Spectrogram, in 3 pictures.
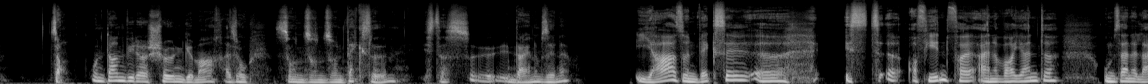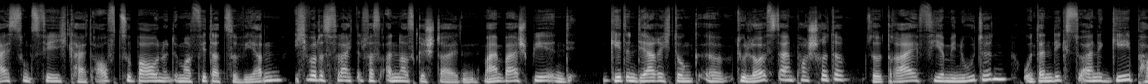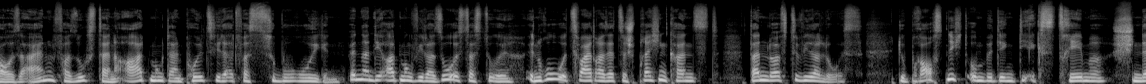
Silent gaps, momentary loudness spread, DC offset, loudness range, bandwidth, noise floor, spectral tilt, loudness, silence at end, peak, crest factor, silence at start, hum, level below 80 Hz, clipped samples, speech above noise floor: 5.87-6.26 s; 7 LU; under 0.1%; 3 LU; 19.5 kHz; -51 dBFS; -5 dB/octave; -21 LUFS; 0 s; -2 dBFS; 18 dB; 0.5 s; none; -52 dBFS; under 0.1%; 31 dB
